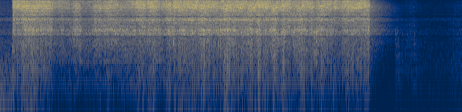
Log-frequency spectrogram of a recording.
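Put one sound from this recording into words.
Compressed air hisses loudly from an air gun.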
